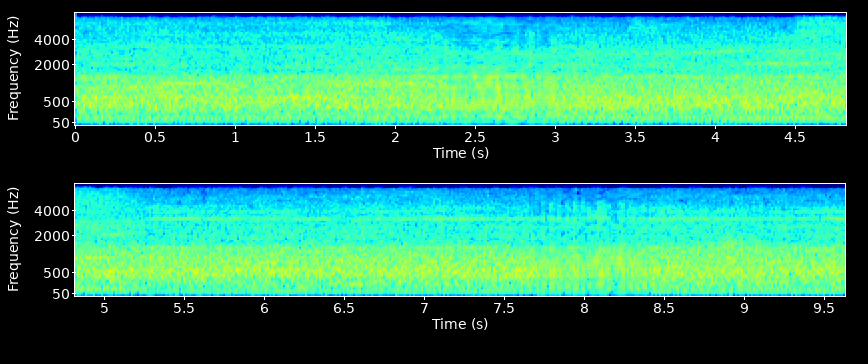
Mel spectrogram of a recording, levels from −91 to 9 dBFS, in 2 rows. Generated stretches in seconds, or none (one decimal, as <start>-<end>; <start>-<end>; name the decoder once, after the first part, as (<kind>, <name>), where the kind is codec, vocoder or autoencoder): 2.3-3.0 (vocoder, HiFi-GAN); 7.7-8.4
